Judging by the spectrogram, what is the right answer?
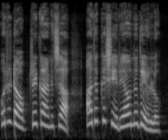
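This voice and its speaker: A woman reading the lines of an elderly grandmother who speaks calmly and reassuringly. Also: high voice, brisk. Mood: soothing. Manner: calm, reassuring. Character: elderly grandmother, mild and soothing.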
